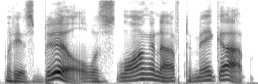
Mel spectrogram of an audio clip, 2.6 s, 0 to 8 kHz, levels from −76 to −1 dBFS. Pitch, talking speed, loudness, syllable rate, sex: 125 Hz, 210 wpm, -19 LUFS, 4.2 syllables/s, male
